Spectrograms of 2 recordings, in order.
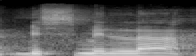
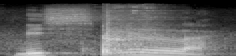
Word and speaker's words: bismillah: bukan Bismillahirrahmanirrahim gitu tapi harus jelas bnya jelas sinnya jelas karena Sin juga itu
